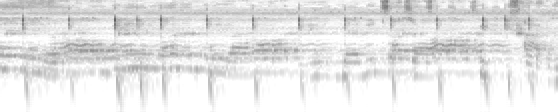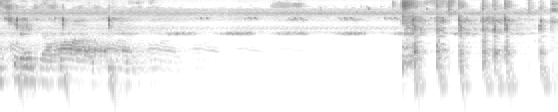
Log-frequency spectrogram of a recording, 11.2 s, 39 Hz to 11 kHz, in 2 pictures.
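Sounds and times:
soft tonal voice-like melody: 0.0s - 7.0s
crickets chirping in a continuous high trill: 0.0s - 11.1s
speech: 5.8s - 6.4s.

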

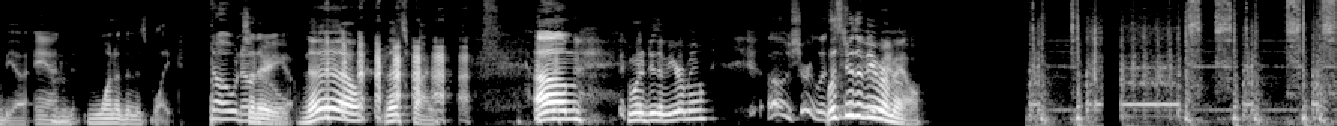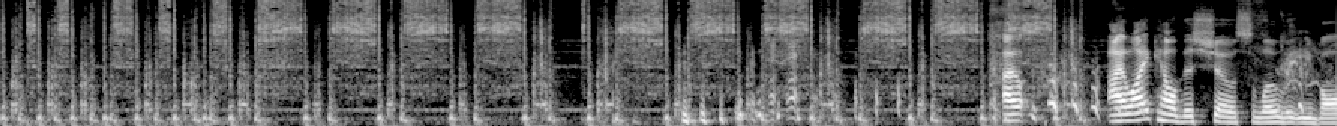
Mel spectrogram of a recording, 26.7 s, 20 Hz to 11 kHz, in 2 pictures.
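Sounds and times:
speech: 0.2s - 9.3s, 10.3s - 11.0s, 20.3s - 21.8s, 23.4s - 26.7s
laughter: 3.1s - 5.0s, 20.1s - 22.5s, 23.3s - 24.6s, 25.9s - 26.7s
printer mechanism whirring and clicking as paper feeds: 10.3s - 24.5s.

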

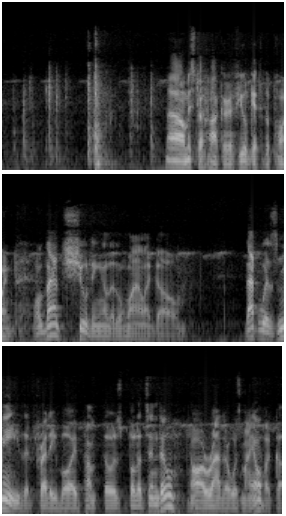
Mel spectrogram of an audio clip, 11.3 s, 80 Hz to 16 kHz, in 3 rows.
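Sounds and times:
door knocking and rattling as it swings shut: 0.0s - 2.2s
speech: 2.2s - 6.3s, 7.0s - 11.2s.

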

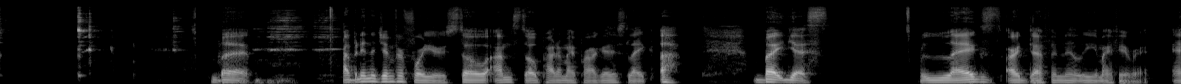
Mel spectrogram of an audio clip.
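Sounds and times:
glasses clinking in a toast: 0.8s - 3.6s
speech: 2.1s - 8.3s, 9.2s - 11.8s.

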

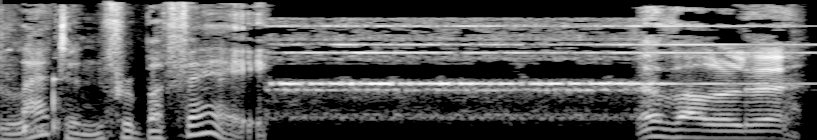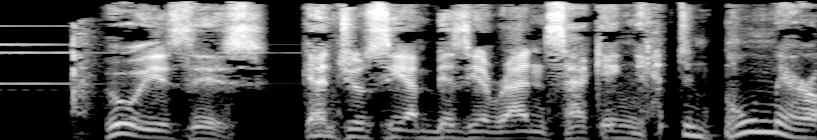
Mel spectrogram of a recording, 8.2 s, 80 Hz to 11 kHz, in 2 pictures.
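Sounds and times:
speech: 0.0s - 1.5s, 3.2s - 8.1s
telephone ringing with electronic trill: 1.3s - 6.0s.

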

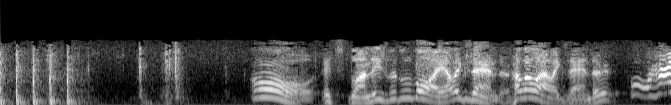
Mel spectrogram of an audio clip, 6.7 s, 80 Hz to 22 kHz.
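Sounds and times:
knocking on a door: 0.0s - 0.9s
speech: 2.5s - 6.7s.

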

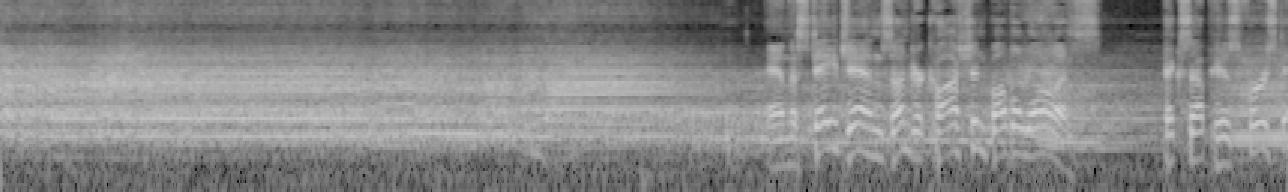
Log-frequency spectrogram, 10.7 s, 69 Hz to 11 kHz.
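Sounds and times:
race car engine revving higher in a NASCAR race at Talladega: 0.0s - 10.7s
speech: 6.4s - 10.7s.

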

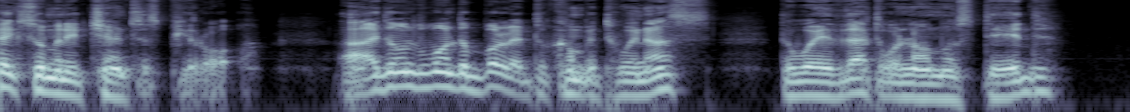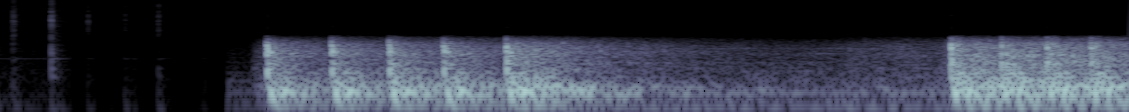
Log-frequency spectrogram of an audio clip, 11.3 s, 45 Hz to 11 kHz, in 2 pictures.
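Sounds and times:
speech: 0.0s - 5.4s
heavy blows pounding on a door to break it: 6.9s - 8.8s, 10.4s - 11.2s.

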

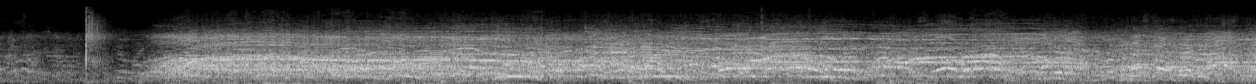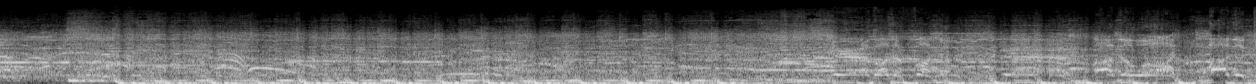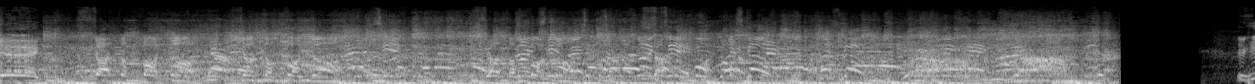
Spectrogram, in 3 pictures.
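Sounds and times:
large crowd cheering and shouting at a slap fighting match: 0.9s - 36.3s.

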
